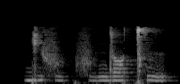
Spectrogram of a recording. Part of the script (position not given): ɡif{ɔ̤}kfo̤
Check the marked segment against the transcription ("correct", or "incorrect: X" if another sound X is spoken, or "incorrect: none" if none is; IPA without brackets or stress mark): incorrect: o̤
